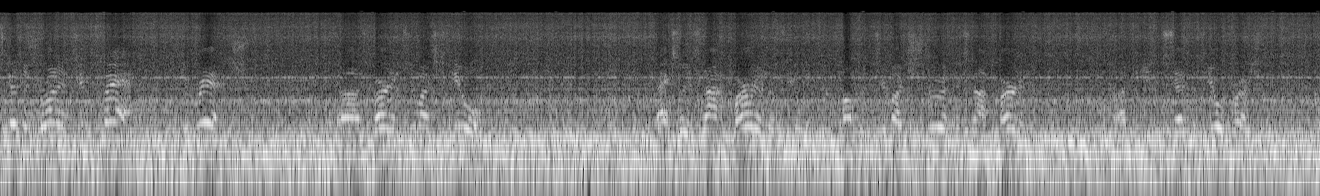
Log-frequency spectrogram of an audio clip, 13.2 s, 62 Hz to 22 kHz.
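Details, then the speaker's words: Ready Heater 170T 170,000 BTU torpedo heater, previously cutting off with smoke, after fuel pressure was checked and set, about 3/4 warmed up: steady burner roar and smooth fan hum, no sputter or smell; firing cleanly. "we're about 3/4 of the way warmed up now that's it now we have Heating and it doesn't stink"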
